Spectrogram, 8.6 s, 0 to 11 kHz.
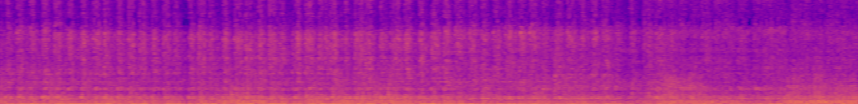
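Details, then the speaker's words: Hot rod V8 just running with new exhaust system, new plug wires, timing set close; loud, lumpy idle with rough uneven beat and faint puffing over the rumble; exhaust leak at the header on one side. "yeah so i have a leak in that one side on the exhaust something to do with the header that's got to get fixed don't like that"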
